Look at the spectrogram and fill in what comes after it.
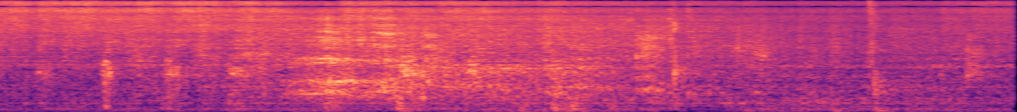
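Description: Mutton korma sizzling in a pot as it is stirred with a wooden spoon, with a few short knocks of the spoon against the pot.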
